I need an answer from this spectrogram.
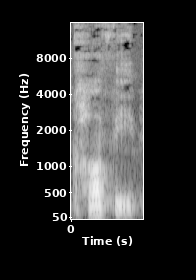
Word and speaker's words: Coffey: It's looks like Kofi, but it's pronounced coffee.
